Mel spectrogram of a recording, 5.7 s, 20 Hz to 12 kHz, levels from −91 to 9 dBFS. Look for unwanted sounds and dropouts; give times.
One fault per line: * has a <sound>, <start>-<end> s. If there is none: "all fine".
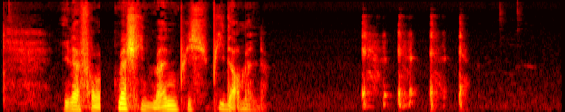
* has a dropout, 1.0-1.1 s
* has a cough, 3.6-4.7 s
